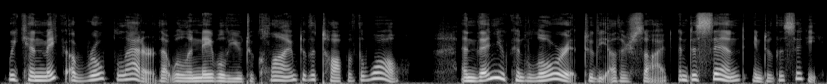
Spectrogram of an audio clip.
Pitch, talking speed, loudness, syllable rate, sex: 185 Hz, 240 wpm, -18 LUFS, 5.5 syllables/s, female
